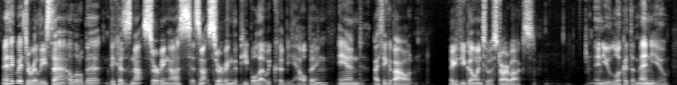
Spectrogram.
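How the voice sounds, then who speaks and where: Speaking quickly and expressively, this low-pitched podcast guest from the American Midwest acts out small quoted exchanges during a casual, lively interview chat. He's recorded in a home basement studio, and the audio is dry and studio-clean.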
